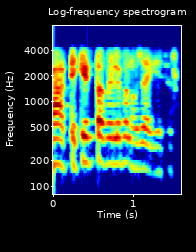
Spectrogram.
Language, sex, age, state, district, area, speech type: Hindi, male, 18-30, Madhya Pradesh, Bhopal, rural, conversation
